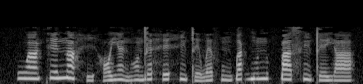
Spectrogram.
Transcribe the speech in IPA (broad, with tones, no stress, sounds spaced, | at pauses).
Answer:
w ã˧ k e˦ n ã˦˨ h i˨ h ɔ˨˦ j ɛ̃˦˨ ɡ ɔ̃˧ d ɛ˦ h e˦ h ĩ˦˨ t e˨ w ɛ˧ f ũ˧ ɡ͡b a˦ ɡ͡b ũ˦ n u˦ k͡p a˦ s ĩ˦˨ t e˧ j a˧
